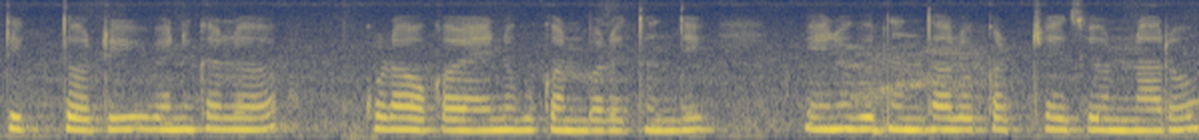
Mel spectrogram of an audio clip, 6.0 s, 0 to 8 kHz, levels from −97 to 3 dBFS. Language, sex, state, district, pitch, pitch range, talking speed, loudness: Telugu, female, Andhra Pradesh, Guntur, 245 Hz, 235-250 Hz, 120 wpm, -15 LUFS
